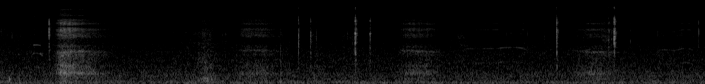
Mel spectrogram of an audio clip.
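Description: Soft breathing close to the microphone, about one breath every one and a half to two seconds, with a few faint clicks.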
